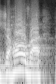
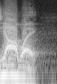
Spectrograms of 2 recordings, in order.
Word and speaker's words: Yahweh: Used to be more pronounced as Jehovah, but usually today it would be pronounced as Yahweh.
